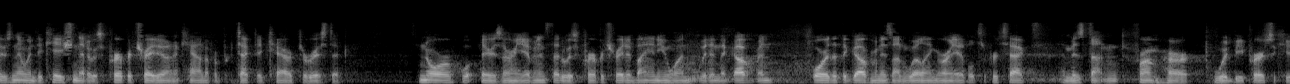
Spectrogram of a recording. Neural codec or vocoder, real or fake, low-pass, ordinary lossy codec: codec, 16 kHz, about 1 kbps, DyCAST, with the encoder's durations; fake; 7.2 kHz; MP3, 32 kbps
